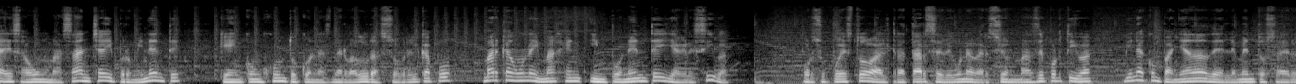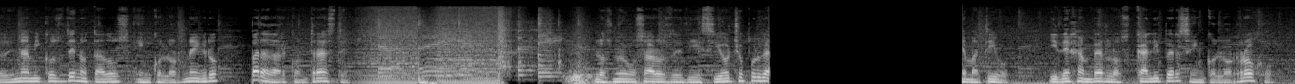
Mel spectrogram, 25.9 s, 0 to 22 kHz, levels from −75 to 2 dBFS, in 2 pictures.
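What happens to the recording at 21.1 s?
At 21.1 s you're inside an audio dropout to silence running from 20.65 to 22.59 s: nearly two seconds of silence, no room tone, likely a lost input link.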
